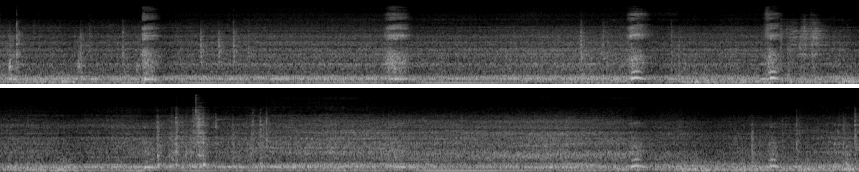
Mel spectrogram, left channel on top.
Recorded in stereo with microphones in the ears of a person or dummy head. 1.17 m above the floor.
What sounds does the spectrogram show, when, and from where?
1.4 s a gasp: 70° left (ahead or behind)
